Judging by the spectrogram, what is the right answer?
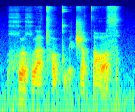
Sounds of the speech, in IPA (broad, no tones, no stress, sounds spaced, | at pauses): χʷ ɑ χʷ aː tʰ ɒ tʷ ɛ̰ t͡ʃ ɑ t ɾ ɑ z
